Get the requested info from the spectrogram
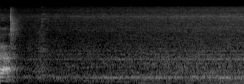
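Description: Steady hiss with a faint hum from a powered-up Hynade PLC-50DP pilot-arc plasma cutter, its arc not yet struck, growing slightly louder near the end.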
